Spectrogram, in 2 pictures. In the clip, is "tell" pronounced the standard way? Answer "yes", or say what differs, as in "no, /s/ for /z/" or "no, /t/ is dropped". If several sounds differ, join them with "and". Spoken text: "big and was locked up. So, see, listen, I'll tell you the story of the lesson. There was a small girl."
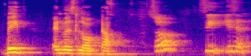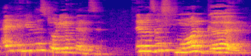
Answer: no, /n/ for /l/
